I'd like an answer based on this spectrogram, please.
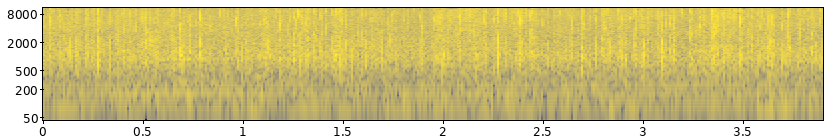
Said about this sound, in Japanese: あーやっぱりすごいな雨だからすごい降ってきたって感じ本当にやむのかな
